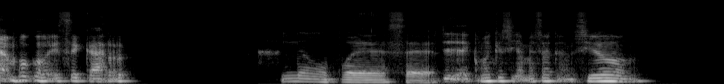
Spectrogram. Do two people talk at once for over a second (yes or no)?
no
